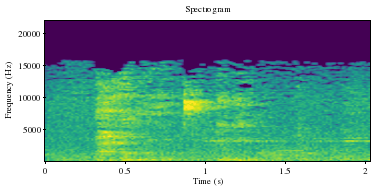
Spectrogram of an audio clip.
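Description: A man's brief low, wordless vocal sound, a murmur lasting under a second, over steady room noise.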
